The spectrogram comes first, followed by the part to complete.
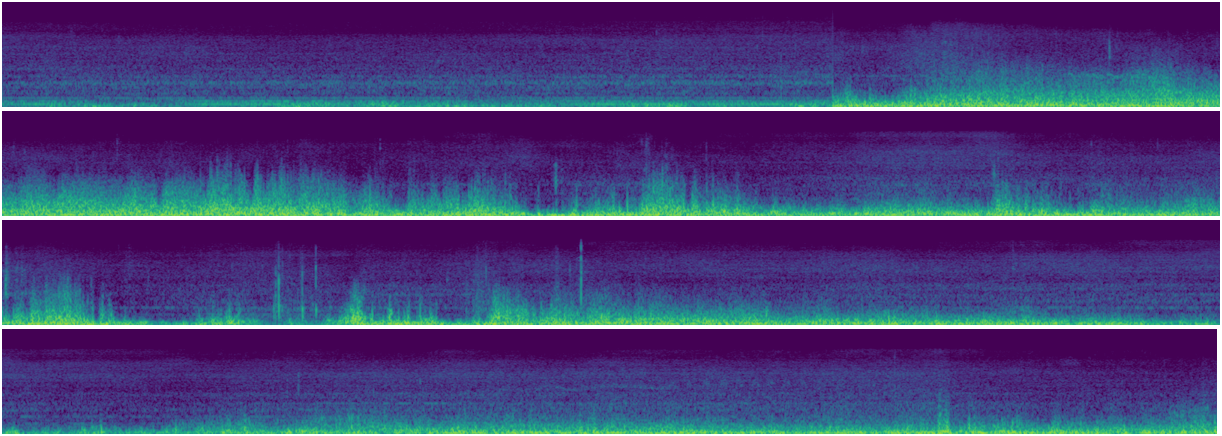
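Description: Wind buffeting the microphone, a loud gusting rumble that starts abruptly about five seconds in and rises and falls for the rest of the time. Before it there is a quieter steady low hum.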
